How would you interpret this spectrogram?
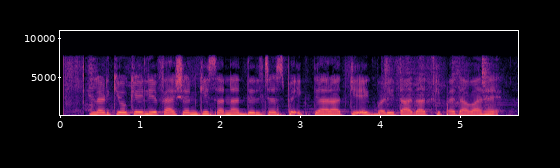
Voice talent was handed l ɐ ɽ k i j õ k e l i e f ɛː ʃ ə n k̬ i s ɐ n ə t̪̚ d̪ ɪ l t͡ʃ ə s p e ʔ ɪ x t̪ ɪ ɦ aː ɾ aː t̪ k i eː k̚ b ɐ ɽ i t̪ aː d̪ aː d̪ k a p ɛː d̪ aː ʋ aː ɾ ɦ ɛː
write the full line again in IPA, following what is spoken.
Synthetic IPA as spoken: l ɐ ɽ k i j õ k e l i e f ɛː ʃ ə n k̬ i s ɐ n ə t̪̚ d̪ ɪ l t͡ʃ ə s p e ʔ ɪ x t̪ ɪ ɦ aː ɾ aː t̪ k i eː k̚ b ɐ ɽ i t̪ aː d̪ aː d̪ k i p ɛː d̪ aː ʋ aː ɾ ɦ ɛː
